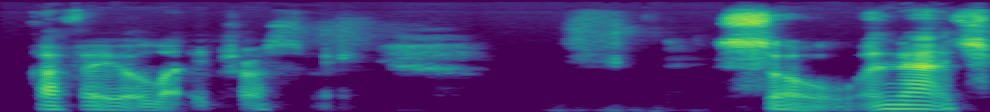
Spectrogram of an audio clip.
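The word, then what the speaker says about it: café au lait: Or maybe a cafe o cafe olay. I almost said a lot, but it's pronounced olay. spelled a lot, but it's pronounced Cafe Olay.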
